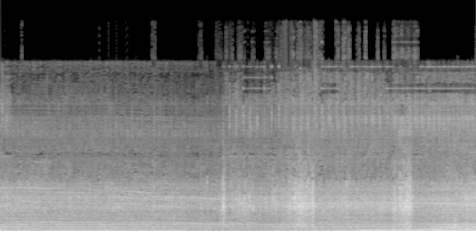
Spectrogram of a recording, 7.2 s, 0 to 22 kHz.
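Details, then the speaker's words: New Skoda Scala 1.5 TSI with dry-clutch DSG, six months old, about 3500 km, heard in the cabin: over a steady engine drone come sharp clunks and a brief rattle on a loud downshift; undiagnosed, awaiting the dealer. "Loud downshift Vibration, rattling noise"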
